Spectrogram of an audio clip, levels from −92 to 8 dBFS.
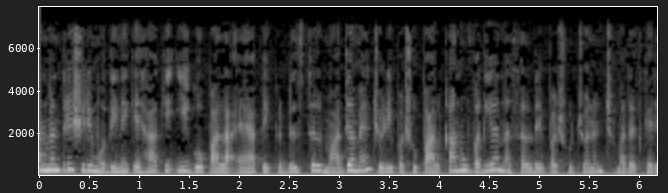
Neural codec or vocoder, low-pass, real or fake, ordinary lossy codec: none; 7.2 kHz; real; none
